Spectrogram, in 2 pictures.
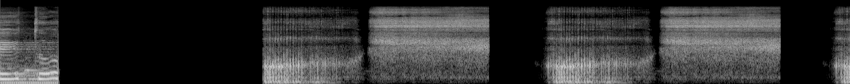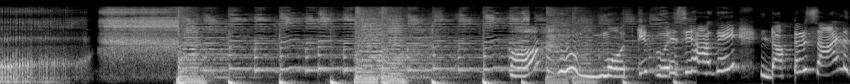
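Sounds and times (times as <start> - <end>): snoring: 2.6 - 10.3
hissing out-breath: 3.0 - 4.9, 5.5 - 7.8, 8.4 - 10.3.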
